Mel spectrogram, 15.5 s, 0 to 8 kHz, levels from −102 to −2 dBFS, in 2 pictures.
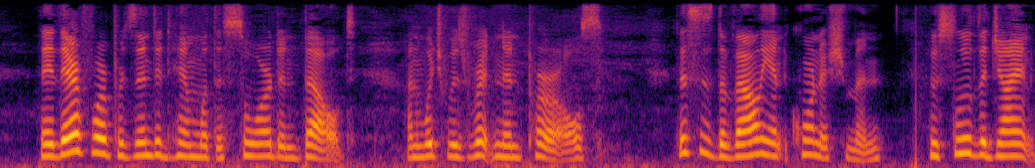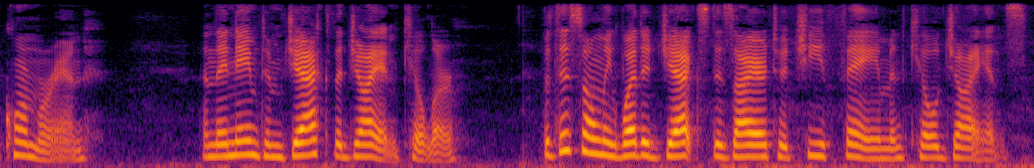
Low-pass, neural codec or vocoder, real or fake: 7.2 kHz; none; real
